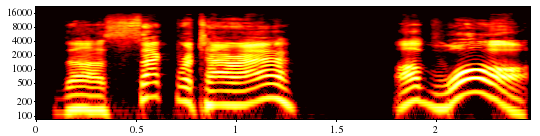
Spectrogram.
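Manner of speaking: put-on old-timey newsreel announcer voice. Saying the new department title aloud: old-timey news voice. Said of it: "I can't help but say it in, like, that old-timey new".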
